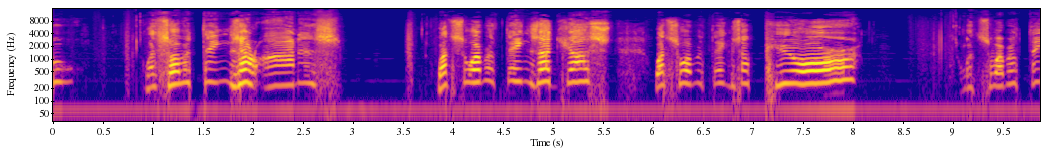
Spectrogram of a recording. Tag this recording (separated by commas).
Speech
